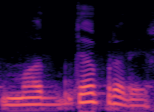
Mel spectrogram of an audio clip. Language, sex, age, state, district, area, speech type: Kannada, male, 45-60, Karnataka, Bidar, urban, spontaneous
